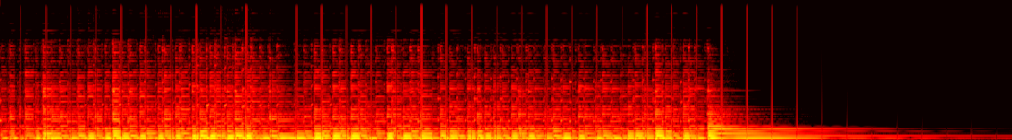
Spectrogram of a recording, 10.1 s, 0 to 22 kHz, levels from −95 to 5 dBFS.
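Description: From 0.20 s to 9.97 s the music is broken by periodic USB or driver dropouts, one every 0.25 s. Each time, something stalls the USB link or audio driver and about 10 ms of signal is lost and replaced by silence. Around forty gaps sit on this steady quarter-second grid. Each gap is heard as a regular tick or pop riding on the music, and the strict timing gives the fault away.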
